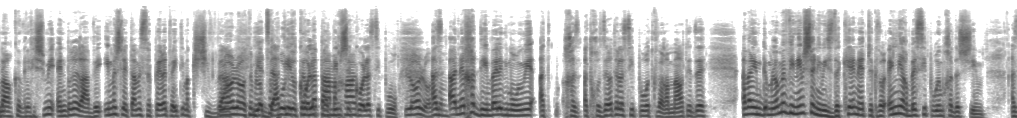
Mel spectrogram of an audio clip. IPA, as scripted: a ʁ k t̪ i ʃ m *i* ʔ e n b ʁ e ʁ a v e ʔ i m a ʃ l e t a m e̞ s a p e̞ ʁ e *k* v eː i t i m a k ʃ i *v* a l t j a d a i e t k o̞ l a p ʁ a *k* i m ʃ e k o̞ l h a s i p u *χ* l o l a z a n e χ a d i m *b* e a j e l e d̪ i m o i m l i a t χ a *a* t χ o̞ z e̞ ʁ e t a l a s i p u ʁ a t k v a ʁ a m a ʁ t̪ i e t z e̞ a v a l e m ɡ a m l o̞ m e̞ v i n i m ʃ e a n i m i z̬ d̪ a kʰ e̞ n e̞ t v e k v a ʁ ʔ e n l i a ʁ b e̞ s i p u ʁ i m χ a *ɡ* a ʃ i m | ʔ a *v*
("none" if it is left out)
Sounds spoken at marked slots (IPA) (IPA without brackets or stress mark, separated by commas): i, t, v, t, ʁ, v, a, d, z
